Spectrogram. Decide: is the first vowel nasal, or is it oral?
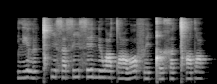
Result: oral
